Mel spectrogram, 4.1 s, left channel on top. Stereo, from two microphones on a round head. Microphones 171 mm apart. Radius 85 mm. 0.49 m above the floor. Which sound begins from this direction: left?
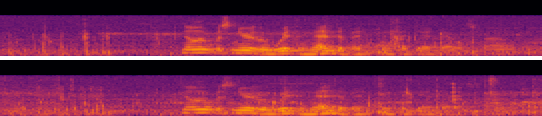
A man speaking, at 1.4 s.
